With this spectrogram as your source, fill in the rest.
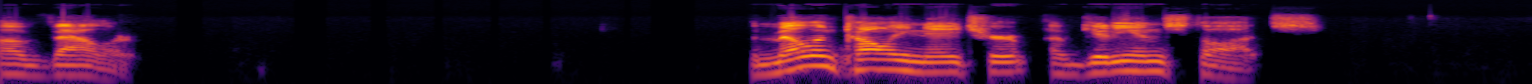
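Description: An elderly man speaks calmly over an online call.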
